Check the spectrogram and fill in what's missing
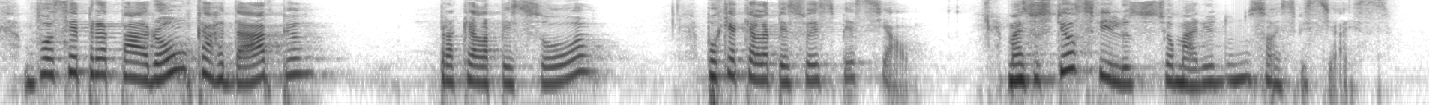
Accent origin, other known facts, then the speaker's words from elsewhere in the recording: Sergipe, Brazil; now in Joinville, Brazil; como um bom nordestino, porque eu sou lá do Nordeste, tanto eu quanto o Maírto somos de Sergipe. Nós estamos há 43 anos em Joinville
